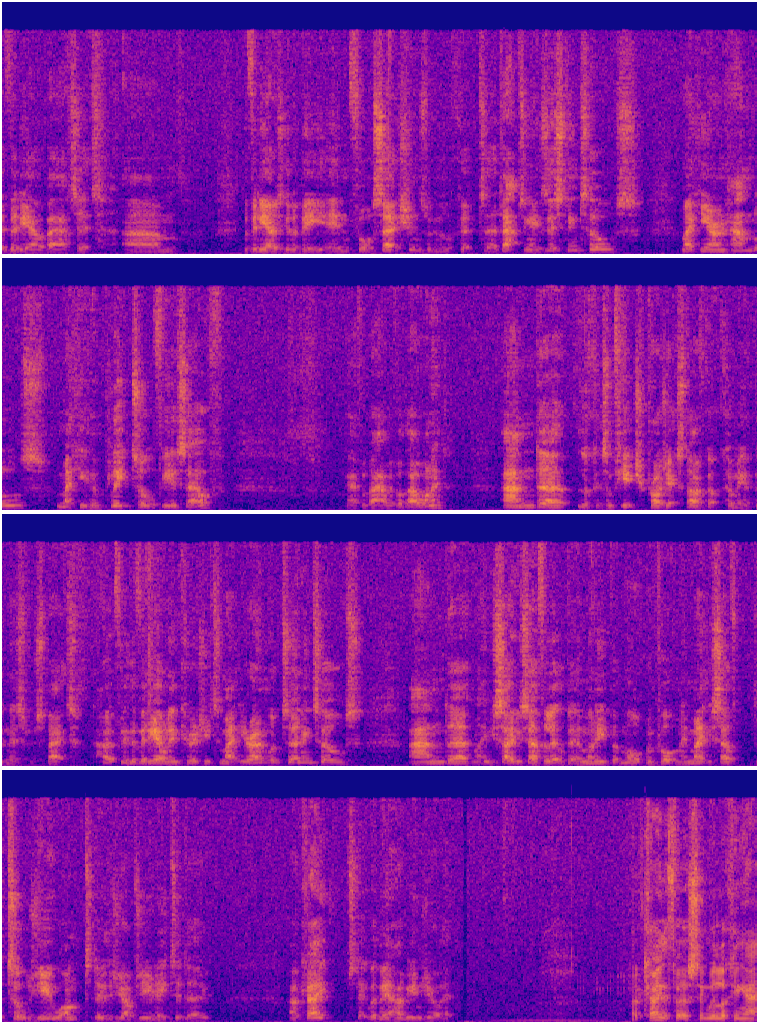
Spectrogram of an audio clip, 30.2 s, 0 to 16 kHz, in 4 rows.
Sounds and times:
Speech: 0.0 - 1.8, 2.4 - 9.8, 11.0 - 24.8, 25.5 - 27.3, 29.0 - 30.2.

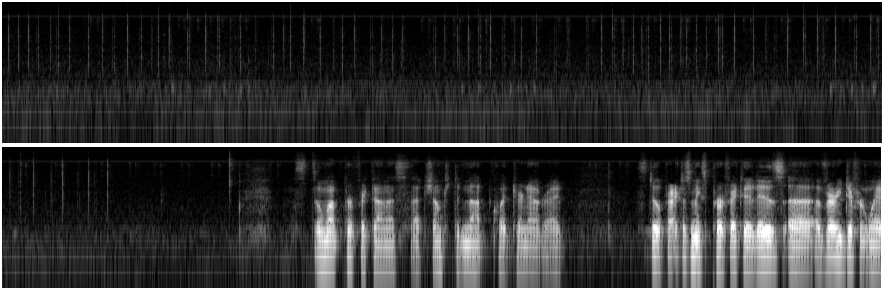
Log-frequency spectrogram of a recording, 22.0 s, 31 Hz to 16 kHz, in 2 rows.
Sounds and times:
Typing: 0.0 - 12.7.

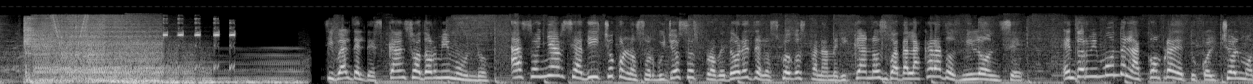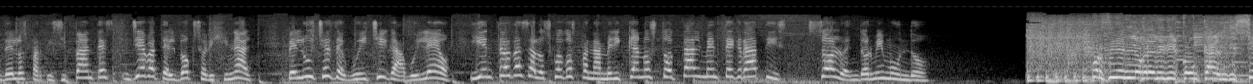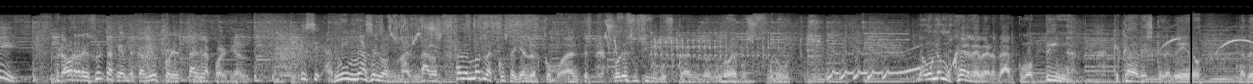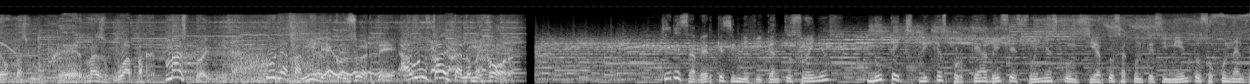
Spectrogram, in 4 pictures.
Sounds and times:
Music: 0.0 - 1.8, 3.3 - 20.4, 22.8 - 50.0
Speech: 3.3 - 21.8, 23.4 - 33.0, 34.2 - 42.8, 44.2 - 50.0.

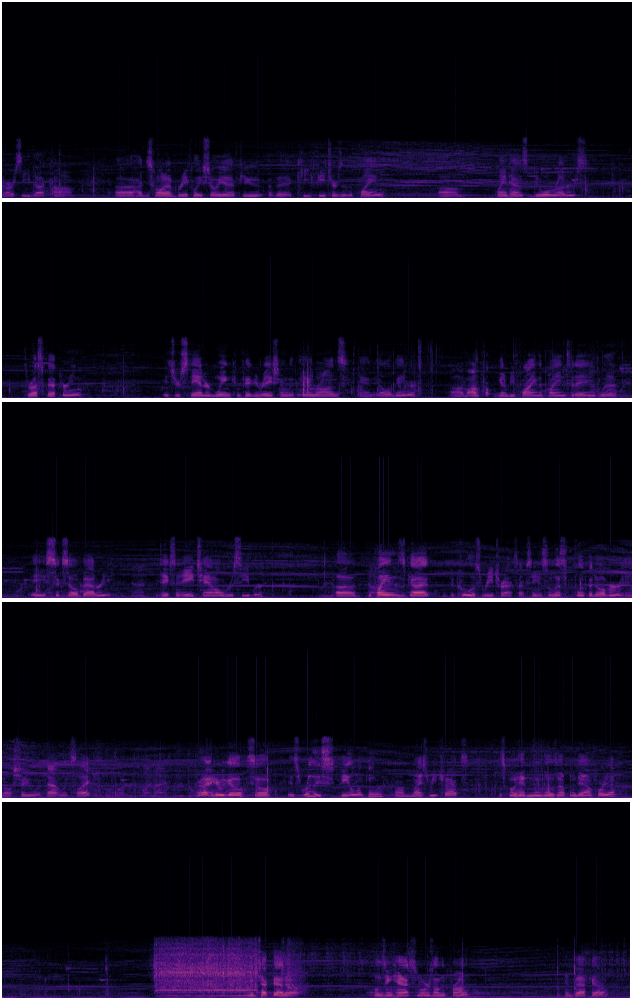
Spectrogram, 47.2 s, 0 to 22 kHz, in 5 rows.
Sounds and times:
Speech: 0.0 - 1.1, 1.7 - 5.8, 6.6 - 8.8, 11.9 - 22.8, 23.7 - 37.6, 41.4 - 42.4, 43.3 - 44.8, 46.2 - 46.9.

